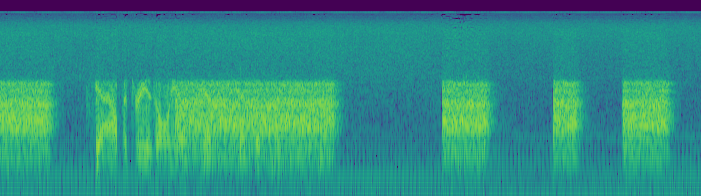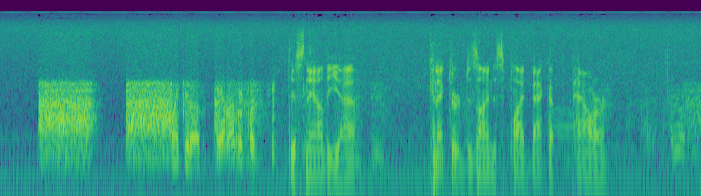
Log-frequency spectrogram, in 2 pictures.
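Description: A man speaks calmly over a crackly radio link.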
